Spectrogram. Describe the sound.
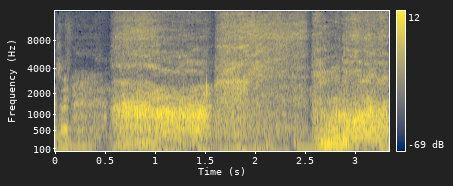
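A voice imitates loud, rasping snoring like a cartoon grizzly bear: two long, rough, breathy snores separated by a brief pause, fairly loud, with no other talk.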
